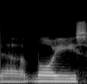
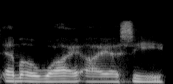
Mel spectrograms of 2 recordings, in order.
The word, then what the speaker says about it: Moyise: Again, the ones, there's one by Beale, there's one by Stephen Moyse. I don't even know if I'm pronouncing his name correctly. It's Moyise.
